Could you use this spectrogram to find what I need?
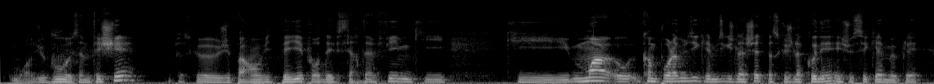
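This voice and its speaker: At a moderate pace, a man talks with ordinary pitch variation in a room with audible echo. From Marseille, southern France. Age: 30s. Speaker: podcast host. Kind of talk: casual chat. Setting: indoor room with couch.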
